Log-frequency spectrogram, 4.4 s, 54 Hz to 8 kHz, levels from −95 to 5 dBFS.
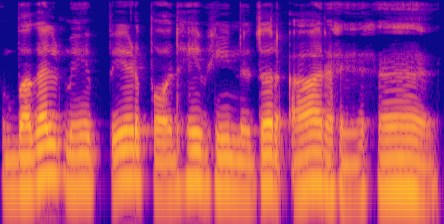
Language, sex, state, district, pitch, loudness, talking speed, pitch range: Hindi, male, Jharkhand, Palamu, 120 Hz, -17 LUFS, 120 wpm, 115-130 Hz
